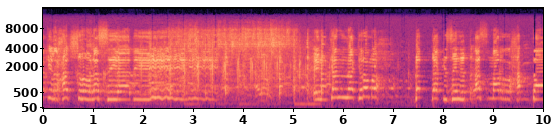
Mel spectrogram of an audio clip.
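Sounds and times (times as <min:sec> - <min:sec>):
man singing: 0:00.0 - 0:03.8, 0:05.3 - 0:06.8
people clapping: 0:00.0 - 0:06.2.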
